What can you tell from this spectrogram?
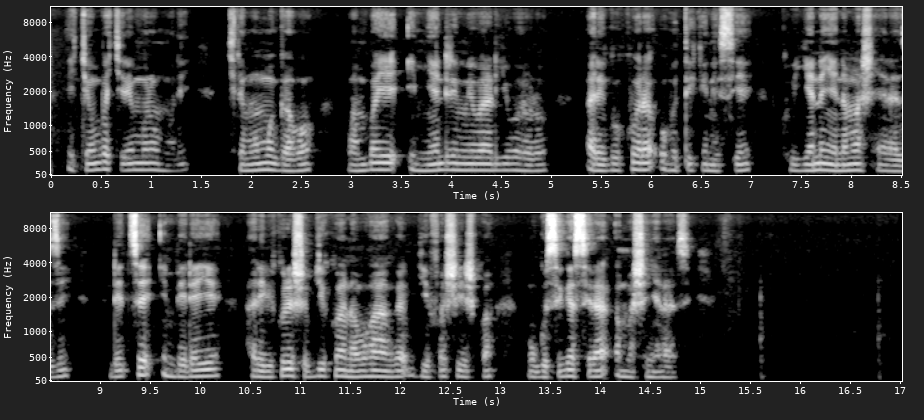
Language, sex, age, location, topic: Kinyarwanda, male, 18-24, Nyagatare, government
